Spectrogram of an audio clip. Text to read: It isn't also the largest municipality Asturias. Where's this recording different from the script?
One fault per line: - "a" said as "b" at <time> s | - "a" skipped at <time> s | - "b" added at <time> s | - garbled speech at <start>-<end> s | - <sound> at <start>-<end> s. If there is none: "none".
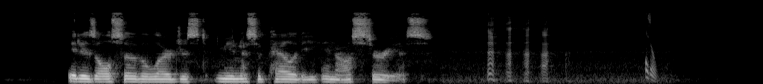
- "isn't" said as "is" at 0.8 s
- "in" added at 3.2 s
- laugh at 4.9-5.7 s
- chirp at 6.5-6.6 s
